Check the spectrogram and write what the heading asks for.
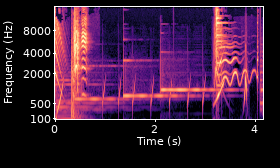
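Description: Cartoon logo sting of short musical sound effects: a string of about six short notes, each dipping in pitch, over a held tone, then a rising slide-whistle-like glide that wavers up and down just before the end.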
